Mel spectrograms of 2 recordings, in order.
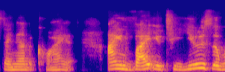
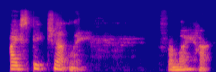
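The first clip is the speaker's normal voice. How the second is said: soft, gentle affirmation, much softer; speaking gently; 7 dB quieter than usual. Shown as a demonstration. Coach leading the group in a mantra, gentle and soft. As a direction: say it gently from the heart. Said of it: "Join me in that. Let's do that together".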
